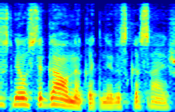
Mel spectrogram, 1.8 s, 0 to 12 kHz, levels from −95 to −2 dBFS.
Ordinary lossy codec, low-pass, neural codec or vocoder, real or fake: AAC, 64 kbps; 10.8 kHz; none; real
